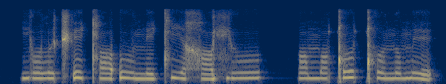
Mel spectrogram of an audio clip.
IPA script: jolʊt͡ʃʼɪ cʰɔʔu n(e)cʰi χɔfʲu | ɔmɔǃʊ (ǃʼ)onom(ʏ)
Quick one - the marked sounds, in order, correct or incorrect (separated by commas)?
correct, incorrect, incorrect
